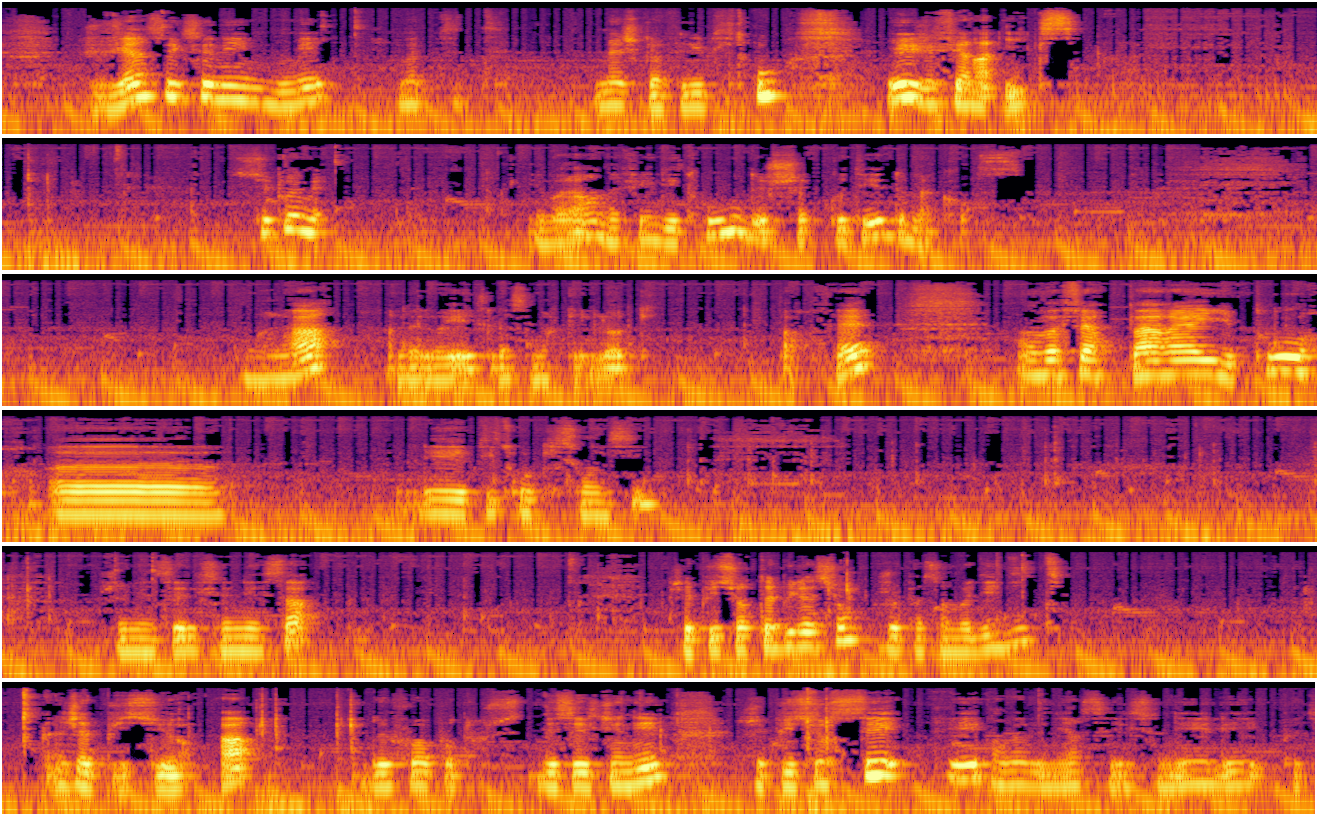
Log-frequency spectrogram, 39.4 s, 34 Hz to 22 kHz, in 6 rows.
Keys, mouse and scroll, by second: 0.6-3.6 right drag, 6.7 x, 9.1-11.1 middle drag, 15.7-18.8 middle drag, 15.7-16.9 scroll up 1, 19.9 middle click, 21.8-26.9 middle drag, 26.9 click, 27.6-28.9 right drag, 28.7-30.4 middle drag, 30.4 Tab, 34.2 a, 34.6 a, 37.0 c.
